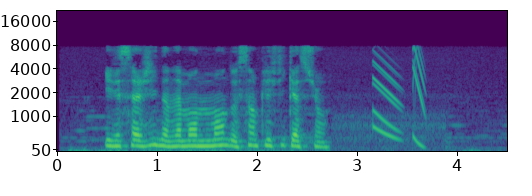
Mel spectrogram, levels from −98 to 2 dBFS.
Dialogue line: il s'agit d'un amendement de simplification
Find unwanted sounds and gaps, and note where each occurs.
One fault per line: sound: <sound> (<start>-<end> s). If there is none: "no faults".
sound: chirp (3.2-3.7 s)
